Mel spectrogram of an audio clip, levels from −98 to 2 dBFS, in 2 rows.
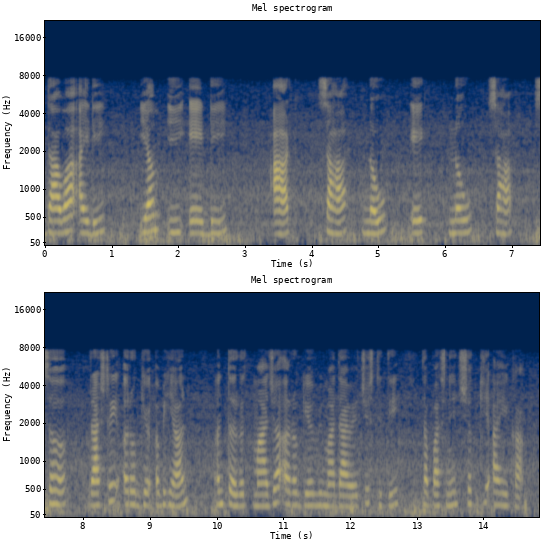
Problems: constant background noise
